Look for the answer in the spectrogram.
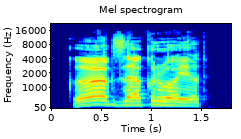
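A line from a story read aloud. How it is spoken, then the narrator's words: Growling. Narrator (Russian): зарычал он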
